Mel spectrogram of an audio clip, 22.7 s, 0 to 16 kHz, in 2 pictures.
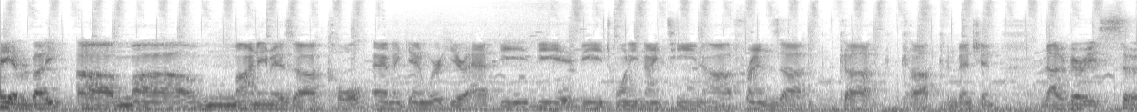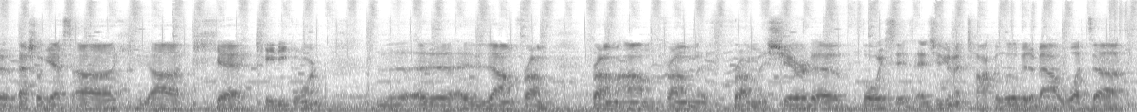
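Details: Male host interviewing at the 2019 convention of a national association for young people who stutter; stuttering.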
